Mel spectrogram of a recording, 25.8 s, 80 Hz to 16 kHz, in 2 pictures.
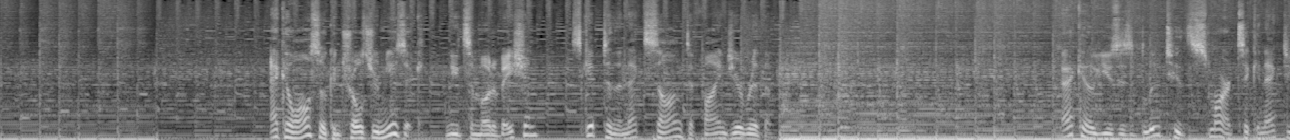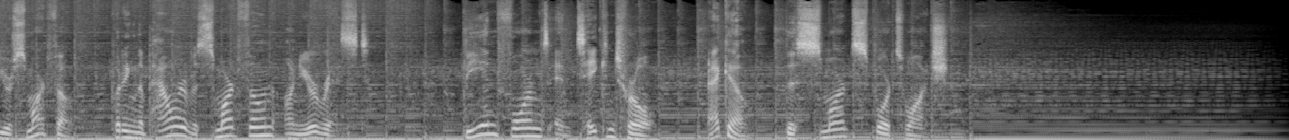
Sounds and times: Music: 0.0 - 25.7
Speech: 2.7 - 7.8, 10.6 - 16.6, 17.6 - 22.4.

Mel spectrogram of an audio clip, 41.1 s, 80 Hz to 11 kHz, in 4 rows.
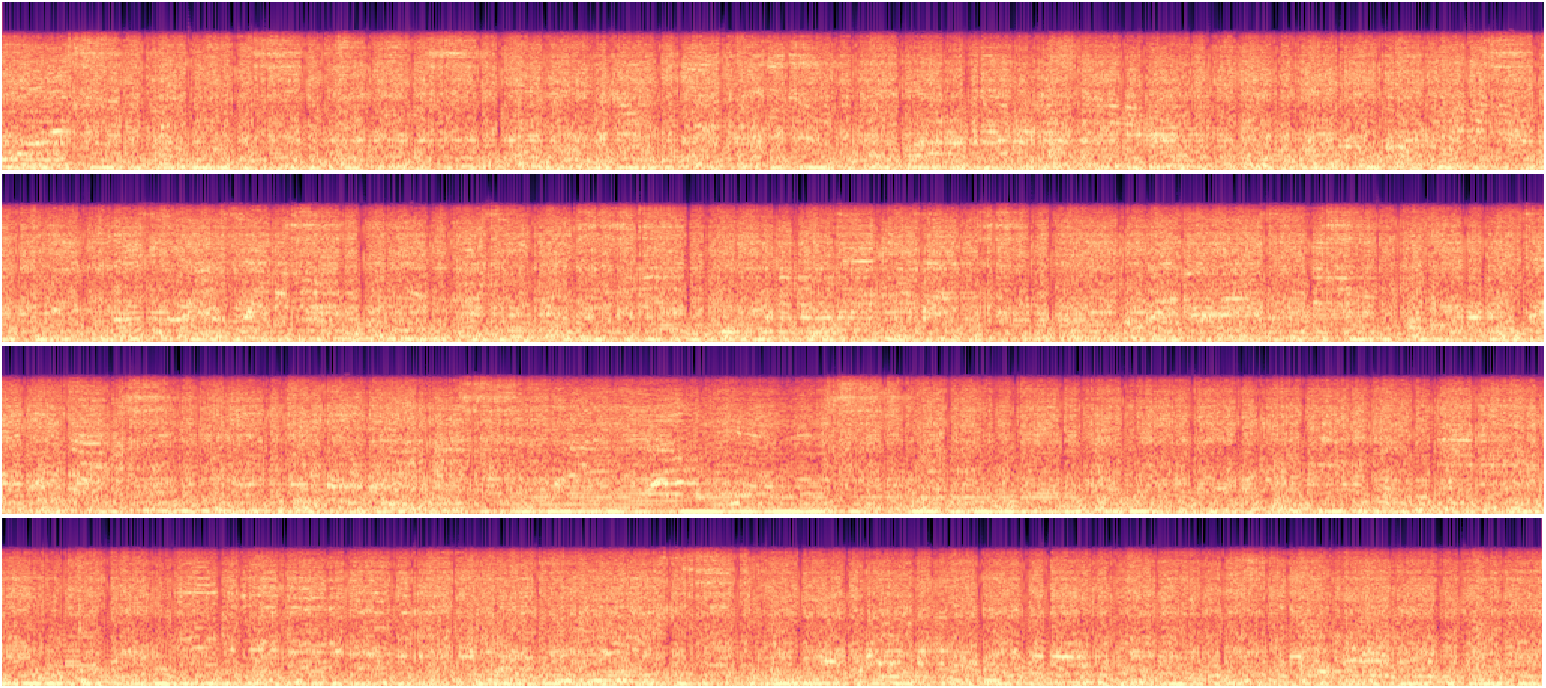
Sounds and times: Music: 0.0 - 41.1.

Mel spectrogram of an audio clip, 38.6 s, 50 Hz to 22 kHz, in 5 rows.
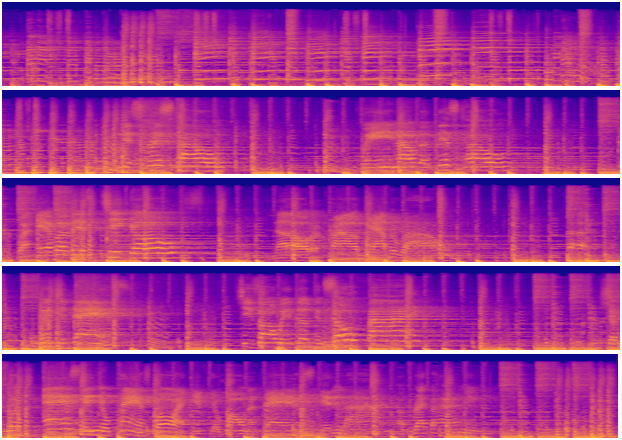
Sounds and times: Music: 0.0 - 38.6.

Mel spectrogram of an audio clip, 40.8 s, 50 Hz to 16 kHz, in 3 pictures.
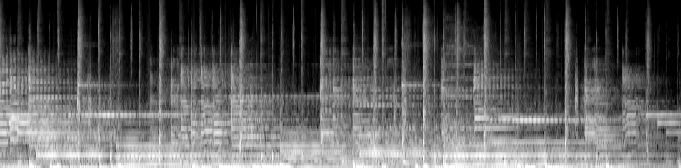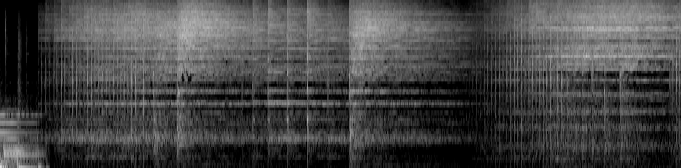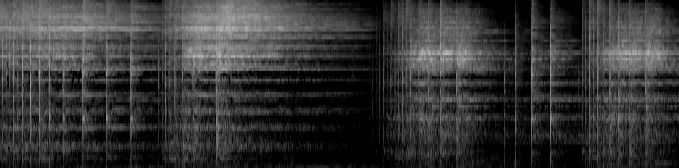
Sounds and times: Music: 0.0 - 40.8.

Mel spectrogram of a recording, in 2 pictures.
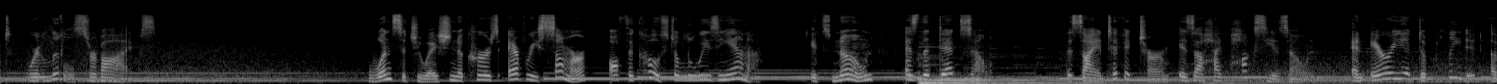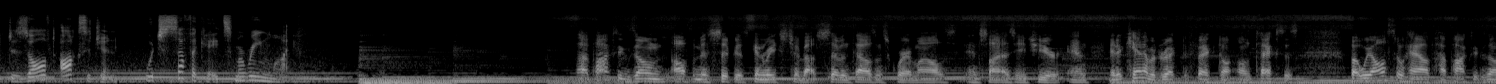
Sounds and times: Speech: 0.0 - 1.6, 3.7 - 9.9, 10.7 - 18.0, 20.8 - 29.9
Music: 0.0 - 29.9.

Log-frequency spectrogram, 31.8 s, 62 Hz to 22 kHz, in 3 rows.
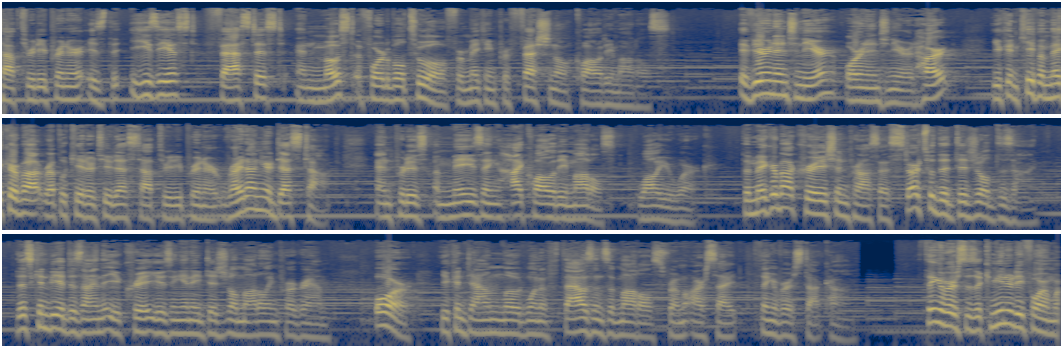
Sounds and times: Speech: 0.0 - 6.7, 7.4 - 29.8, 30.4 - 31.7
Music: 0.0 - 31.7.

